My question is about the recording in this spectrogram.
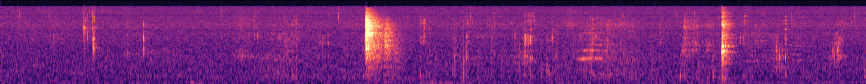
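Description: A person chewing a mouthful of masala macaroni, with faint small clicks and two sharper clicks, one about three seconds in and one about five seconds in.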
